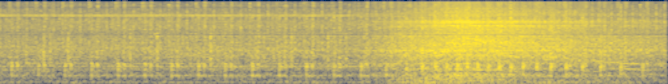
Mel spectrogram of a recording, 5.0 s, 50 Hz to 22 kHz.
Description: Trying to figure out if the sound I am hearing is a rod knock...206,000 miles on the clock.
